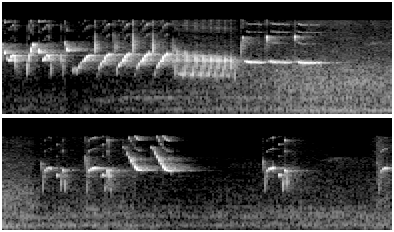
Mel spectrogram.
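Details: Green canary training song, meant to get canaries singing nonstop. It opens with rapid rising whistled notes in quick series, then a sustained rolling buzzy trill. After a soft pause come short sweeping whistles and clipped chirps, with faint low background hum.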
